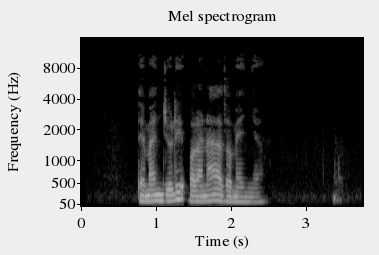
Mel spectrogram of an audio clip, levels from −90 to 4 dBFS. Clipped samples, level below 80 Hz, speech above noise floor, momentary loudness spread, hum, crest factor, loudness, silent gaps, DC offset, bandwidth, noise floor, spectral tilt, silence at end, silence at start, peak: under 0.1%; -66 dBFS; 43 dB; 15 LU; none; 18 dB; -31 LUFS; none; under 0.1%; 11 kHz; -73 dBFS; -8 dB/octave; 0.3 s; 0.75 s; -16 dBFS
